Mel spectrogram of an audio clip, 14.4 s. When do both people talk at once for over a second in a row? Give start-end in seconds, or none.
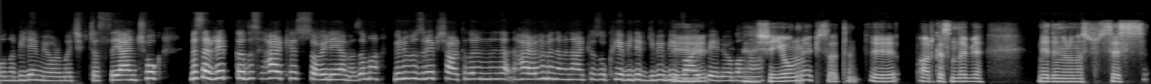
none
